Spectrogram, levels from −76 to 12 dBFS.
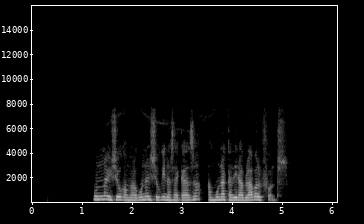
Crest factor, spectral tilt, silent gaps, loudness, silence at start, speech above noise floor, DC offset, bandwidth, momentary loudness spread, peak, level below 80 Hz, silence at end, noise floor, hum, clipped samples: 18 dB; -6.5 dB/octave; none; -22 LUFS; 1.2 s; 58 dB; under 0.1%; 7.8 kHz; 15 LU; -6 dBFS; -66 dBFS; 1.05 s; -80 dBFS; none; under 0.1%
